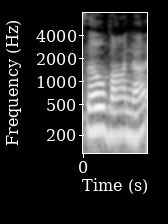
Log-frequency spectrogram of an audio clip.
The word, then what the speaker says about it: Silvana: it's like i mean my mother's three syllables sylvana it's really not that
